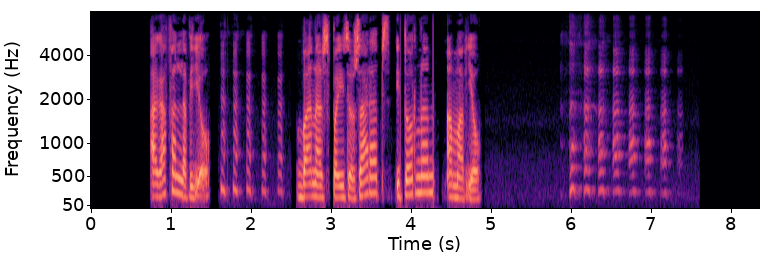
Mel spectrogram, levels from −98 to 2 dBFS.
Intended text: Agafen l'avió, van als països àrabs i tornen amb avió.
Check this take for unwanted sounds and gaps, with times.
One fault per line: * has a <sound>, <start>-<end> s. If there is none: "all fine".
* has a laugh, 1.6-2.4 s
* has a laugh, 5.9-7.4 s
